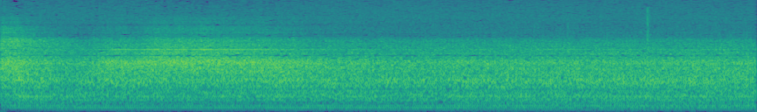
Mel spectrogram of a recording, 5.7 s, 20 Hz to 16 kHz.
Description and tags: am static 2
Sweeping across a small portion of the LW band, the static and buzz fades in and out. Recorded from an old Sony FM/MW/LW/SW radio reciever into a 4th-gen iPod touch around Feb 2015.
am, amplitude-modualation, buzz, buzzing, frequency, interference, long-wave, lw, noise, radio, static, sweep, tune, tuning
